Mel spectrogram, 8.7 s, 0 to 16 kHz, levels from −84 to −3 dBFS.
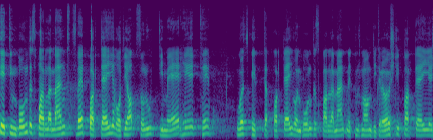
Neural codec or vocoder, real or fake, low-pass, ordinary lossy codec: codec, 44.1 kHz, 2.6 kbps, SNAC; fake; 14.4 kHz; none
